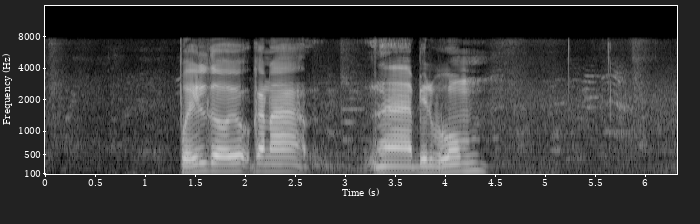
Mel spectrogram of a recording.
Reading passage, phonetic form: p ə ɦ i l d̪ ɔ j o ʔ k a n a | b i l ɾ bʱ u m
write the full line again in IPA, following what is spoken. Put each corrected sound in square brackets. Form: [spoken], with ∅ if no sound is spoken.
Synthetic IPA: p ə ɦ i l d̪ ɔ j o ʔ k a n a | b i [∅] ɾ bʱ u m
